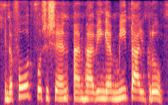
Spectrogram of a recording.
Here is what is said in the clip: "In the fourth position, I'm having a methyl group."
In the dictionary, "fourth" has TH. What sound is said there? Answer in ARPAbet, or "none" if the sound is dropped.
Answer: T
